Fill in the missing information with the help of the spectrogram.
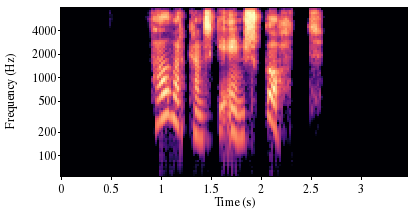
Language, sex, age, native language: Icelandic, female, 30-39, Icelandic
